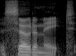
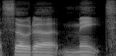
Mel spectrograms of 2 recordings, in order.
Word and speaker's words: SOTAmāt: of these things into this new tool called sodomate and it's spelled funny because it's actually a phone number and that's the seven digits of the phone numbers soda mate and I didn't have an e to make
